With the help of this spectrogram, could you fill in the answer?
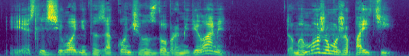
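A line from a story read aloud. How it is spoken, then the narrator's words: Irritated question. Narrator (Russian): раздраженно спросил мышь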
